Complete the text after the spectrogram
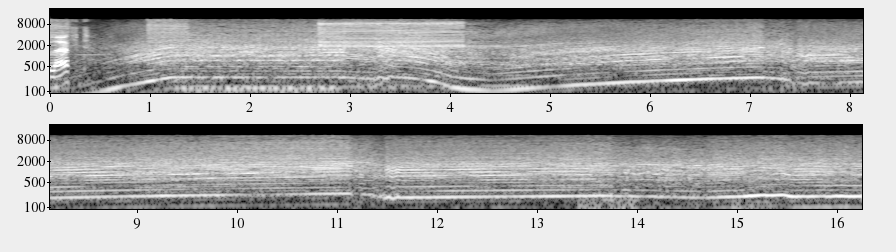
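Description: A racing car engine revs high, rising and dropping sharply in pitch again and again.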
